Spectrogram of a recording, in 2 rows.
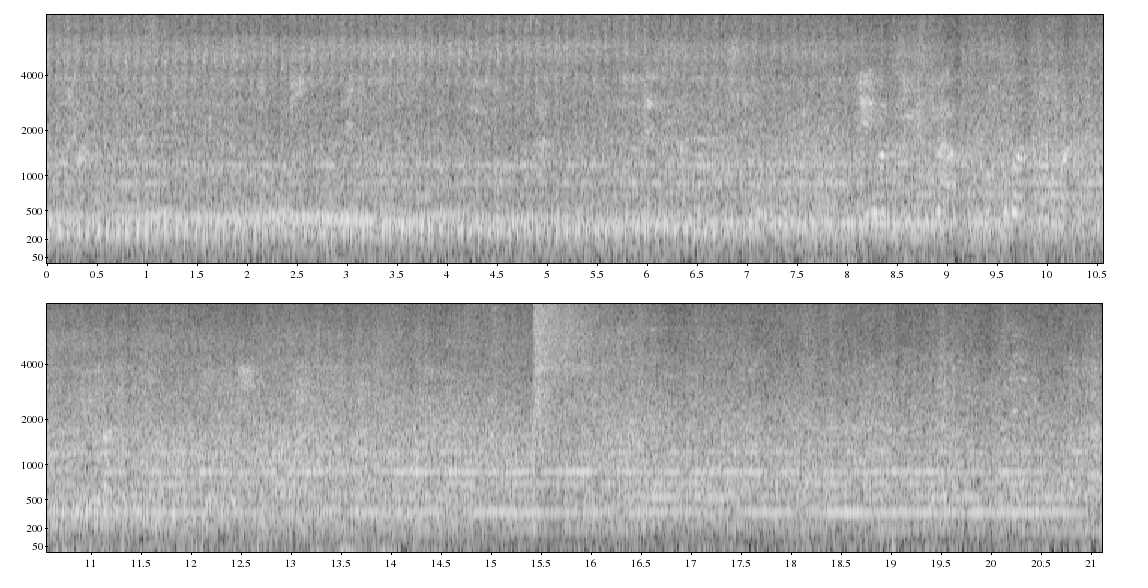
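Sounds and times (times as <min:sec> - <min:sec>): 
415-series electric train running on the Nippō Line: 0:00.0 - 0:21.0.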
